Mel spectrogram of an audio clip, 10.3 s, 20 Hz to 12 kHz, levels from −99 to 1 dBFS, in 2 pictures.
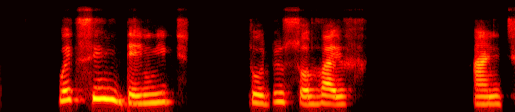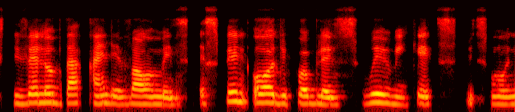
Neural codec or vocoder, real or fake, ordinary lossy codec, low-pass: codec, 16 kHz, 2 kbps, FreqCodec, larger model; fake; Opus, 32 kbps; 7.2 kHz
